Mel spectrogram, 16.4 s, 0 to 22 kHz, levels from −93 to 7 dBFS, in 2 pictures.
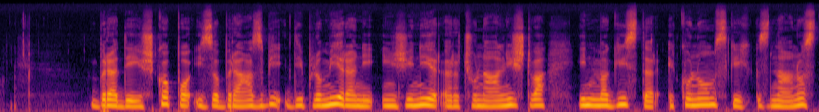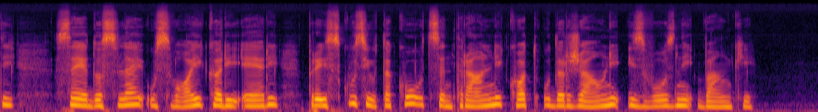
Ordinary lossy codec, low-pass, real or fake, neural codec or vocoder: none; 19.8 kHz; real; none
